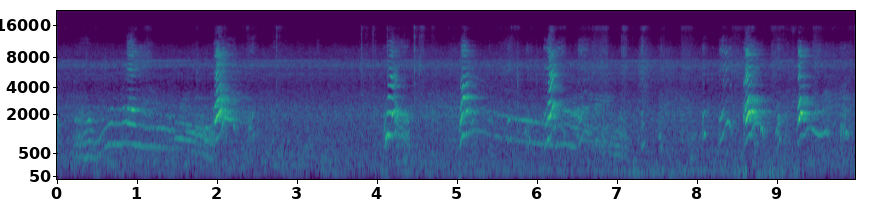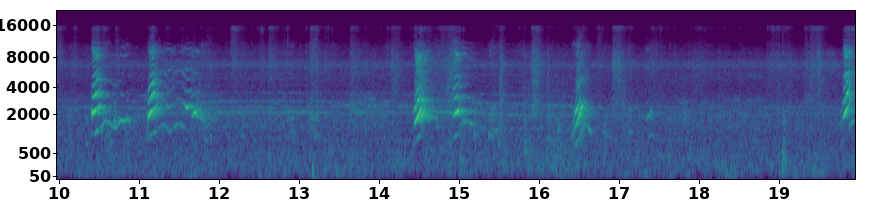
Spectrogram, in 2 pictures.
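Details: A litter of Siberian Husky puppies in Pakistan at 15 days old cries with long falling whines early on, then clusters of short high yips and squeaks scattered irregularly, with quiet pauses between.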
